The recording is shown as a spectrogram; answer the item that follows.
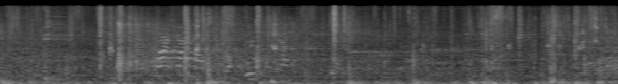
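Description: Badminton rally: a run of sharp racket strikes on the shuttlecock, several times over, mixed with players' footwork on the court over a low arena background.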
